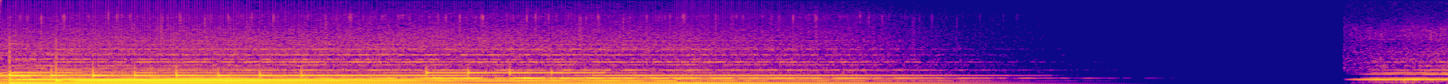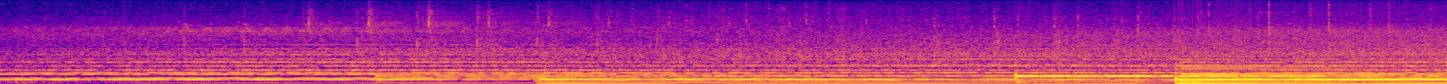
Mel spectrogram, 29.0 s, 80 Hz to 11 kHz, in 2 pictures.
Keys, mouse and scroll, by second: 0.6-1.8 middle drag, 1.8-2.2 scroll up 3, 2.2-3.2 middle drag, 3.2 click, 4.8 drag, 5.6 g, 7.5-8.0 middle drag, 8.0-8.3 scroll up 3, 8.5 shift+a, 12.7 click, 14.6 middle click, 15.3 shift+a, 18.3-21.4 drag, 22.2 click, 24.5-25.1 middle drag, 25.1 shift+a, 27.8-28.9 middle drag.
